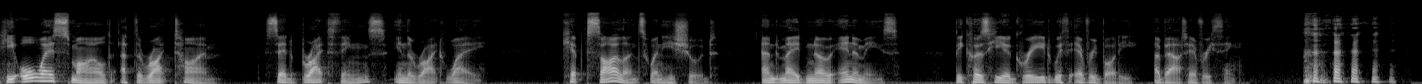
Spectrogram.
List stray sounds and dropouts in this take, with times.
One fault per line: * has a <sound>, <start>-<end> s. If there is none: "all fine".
* has a laugh, 13.0-14.0 s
